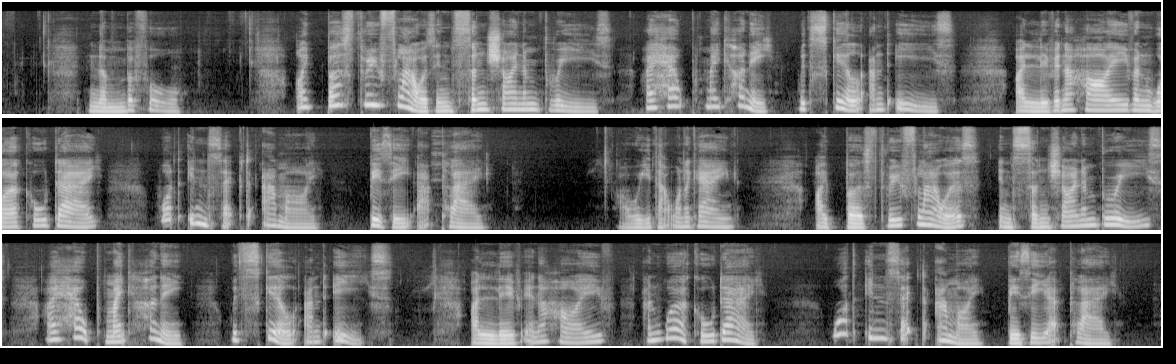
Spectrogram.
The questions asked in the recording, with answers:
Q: What insect am I, busy at play?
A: That was a bee.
